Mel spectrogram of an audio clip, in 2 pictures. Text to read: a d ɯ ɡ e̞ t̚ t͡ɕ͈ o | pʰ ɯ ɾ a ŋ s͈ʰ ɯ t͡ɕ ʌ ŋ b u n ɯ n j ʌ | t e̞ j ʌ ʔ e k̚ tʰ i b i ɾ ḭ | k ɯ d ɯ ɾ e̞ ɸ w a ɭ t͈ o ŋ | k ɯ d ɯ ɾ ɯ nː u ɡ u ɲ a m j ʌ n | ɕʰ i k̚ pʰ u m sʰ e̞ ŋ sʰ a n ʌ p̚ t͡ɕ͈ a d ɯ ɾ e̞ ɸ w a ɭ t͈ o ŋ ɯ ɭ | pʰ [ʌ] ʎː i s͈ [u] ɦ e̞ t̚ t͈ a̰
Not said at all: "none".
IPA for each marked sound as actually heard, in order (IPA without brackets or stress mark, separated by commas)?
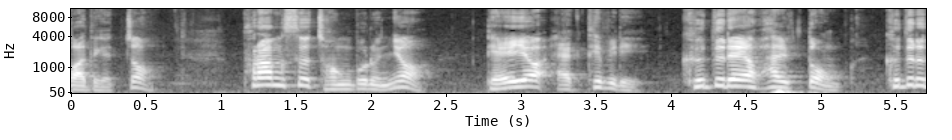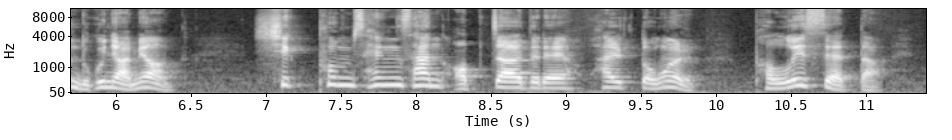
ʌ, ɯ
